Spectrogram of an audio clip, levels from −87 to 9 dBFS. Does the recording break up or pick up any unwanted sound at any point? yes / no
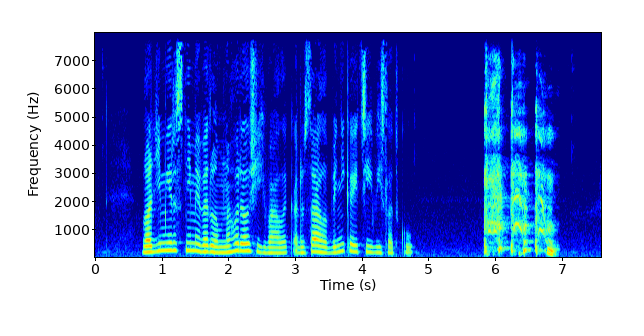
yes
